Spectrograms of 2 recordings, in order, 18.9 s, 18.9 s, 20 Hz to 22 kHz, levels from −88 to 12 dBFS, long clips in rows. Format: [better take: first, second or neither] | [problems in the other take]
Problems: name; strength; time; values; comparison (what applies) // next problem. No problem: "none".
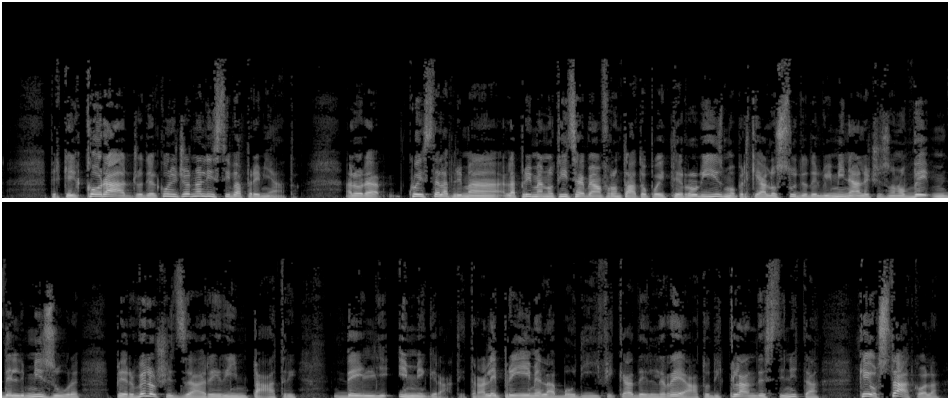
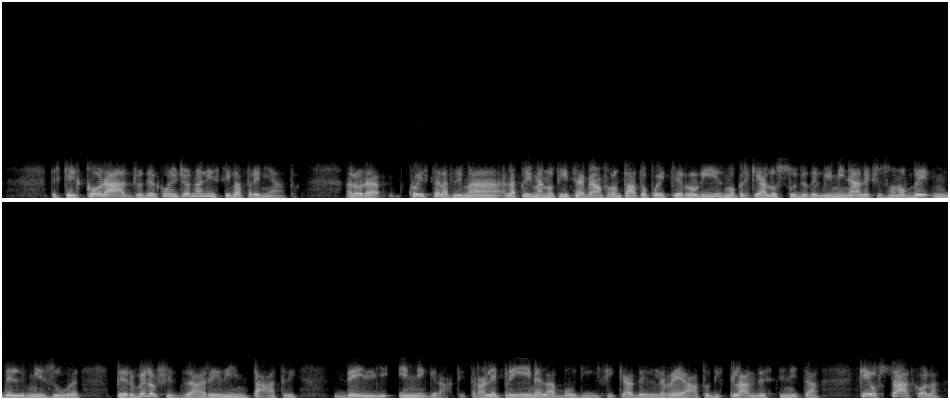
first | phone-call audio; nothing above 3 kHz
